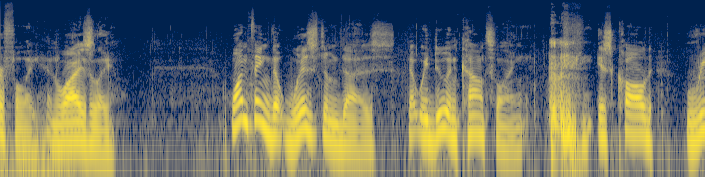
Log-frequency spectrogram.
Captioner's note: clears throat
